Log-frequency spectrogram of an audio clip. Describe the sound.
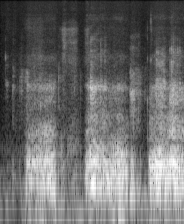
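Low, rumbling growls from a dog lying on her back with paws in the air, coming in three sustained stretches separated by short pauses.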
